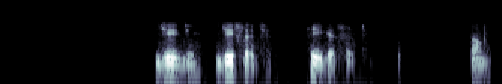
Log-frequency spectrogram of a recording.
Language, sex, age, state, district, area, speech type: Urdu, male, 18-30, Delhi, North East Delhi, urban, conversation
